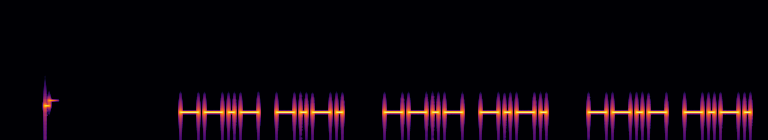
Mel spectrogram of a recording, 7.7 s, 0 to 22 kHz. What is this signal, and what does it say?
Morse code, heard as a keyed tone, about 20 wpm, 700 Hz. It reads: QC QC QC
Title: Canadian Provinces and Territories - Repeated 3x - 20wpm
